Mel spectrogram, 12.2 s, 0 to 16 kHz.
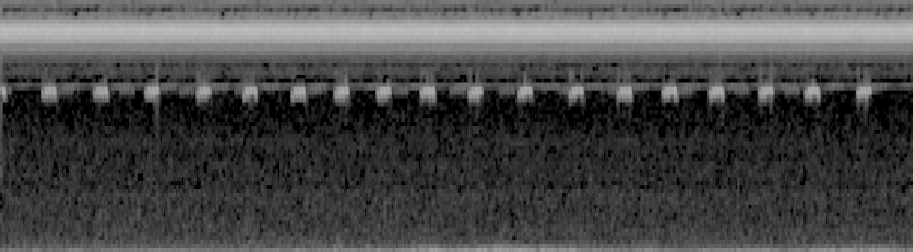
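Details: Crickets at night: a brief pulsed chirp roughly once every 0.6 seconds, regular and sustained, over a continuous high whining insect chorus.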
